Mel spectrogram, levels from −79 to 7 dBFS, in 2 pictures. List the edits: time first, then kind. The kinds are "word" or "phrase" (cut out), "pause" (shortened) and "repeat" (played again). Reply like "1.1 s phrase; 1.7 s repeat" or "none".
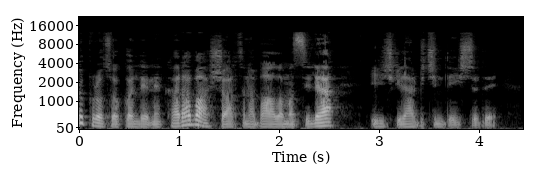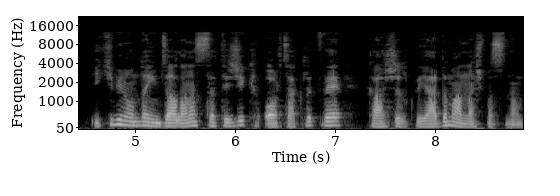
none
